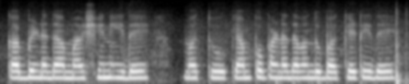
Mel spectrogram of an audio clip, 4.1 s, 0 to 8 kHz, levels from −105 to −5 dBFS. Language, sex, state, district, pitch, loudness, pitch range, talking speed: Kannada, female, Karnataka, Bidar, 230 Hz, -16 LUFS, 230-235 Hz, 130 wpm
